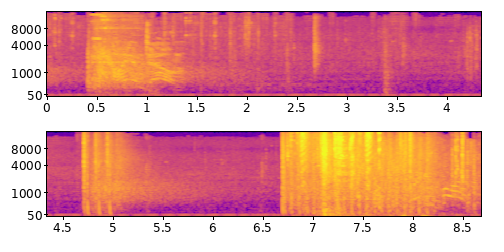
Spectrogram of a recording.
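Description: Bursts of video game gunfire, a short volley early on, another brief burst midway and a loud sustained rattle of automatic fire near the end, with quieter gaps between.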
